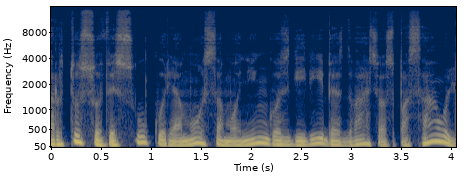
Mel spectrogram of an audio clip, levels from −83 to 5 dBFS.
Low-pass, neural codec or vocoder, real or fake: 14.4 kHz; none; real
